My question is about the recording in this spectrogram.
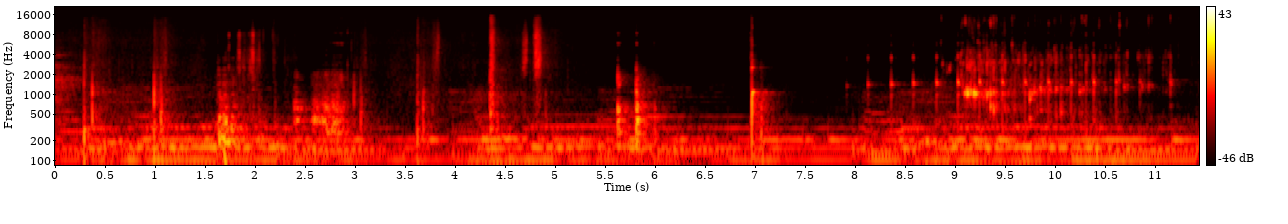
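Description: Wine is poured into goblets, with a series of dull knocks and drips from the vessels, followed near the end by a brighter, splashing pour.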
